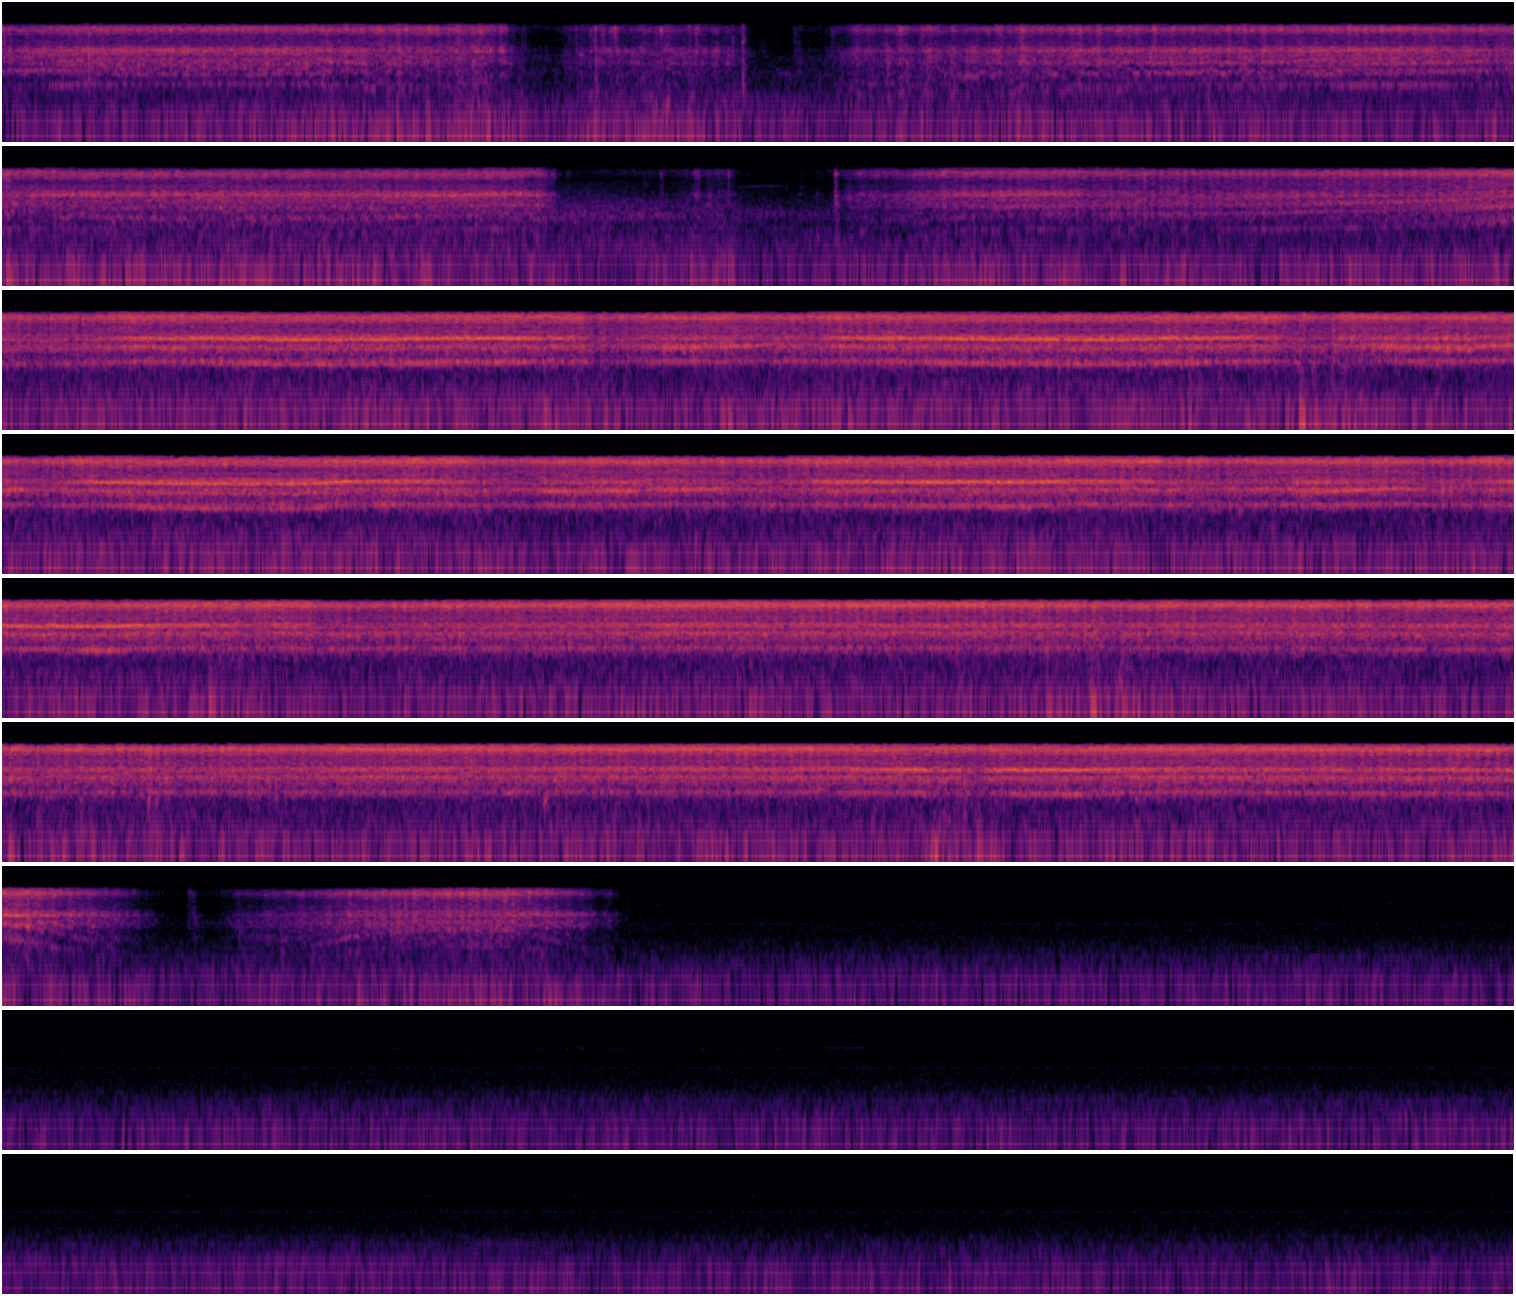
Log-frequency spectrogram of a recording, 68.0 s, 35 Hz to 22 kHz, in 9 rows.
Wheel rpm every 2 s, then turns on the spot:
120, 40, 70, 120, 120, 40, 110, 170, 210, 220, 220, 220, 220, 220, 220, 230, 230, 240, 230, 230, 230, 230, 180, 70, 10, 0, 0, 0, 0, 0, 0, 0, 0, 0.
2-4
